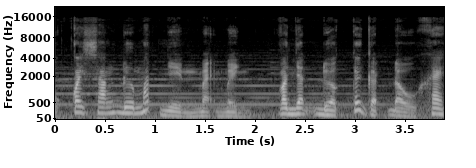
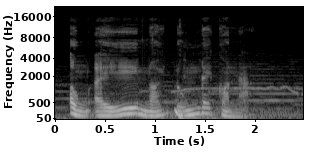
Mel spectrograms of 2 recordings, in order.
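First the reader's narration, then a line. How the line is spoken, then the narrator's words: Mother's sighing voice. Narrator (Vietnamese): mẹ anh thở dài rồi lên tiếng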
